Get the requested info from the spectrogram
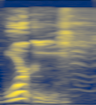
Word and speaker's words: Wharton: Wharton School. – That's in Penn. – Is it? – Wharton.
